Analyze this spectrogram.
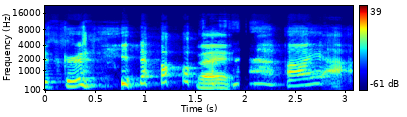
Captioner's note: laughs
